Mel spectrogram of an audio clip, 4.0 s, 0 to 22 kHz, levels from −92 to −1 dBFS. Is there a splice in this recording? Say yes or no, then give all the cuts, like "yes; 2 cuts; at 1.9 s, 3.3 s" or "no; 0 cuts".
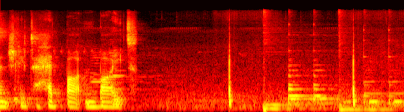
no; 0 cuts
